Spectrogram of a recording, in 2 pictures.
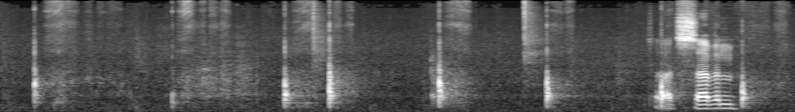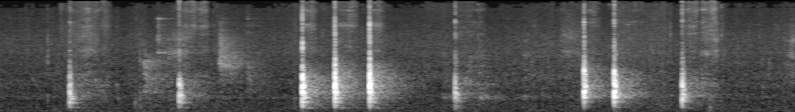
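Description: Chalk taps and scrapes sharply on a blackboard.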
